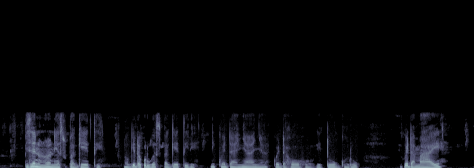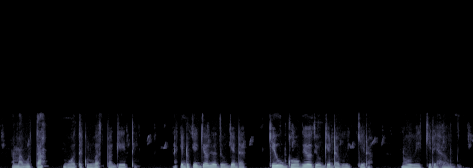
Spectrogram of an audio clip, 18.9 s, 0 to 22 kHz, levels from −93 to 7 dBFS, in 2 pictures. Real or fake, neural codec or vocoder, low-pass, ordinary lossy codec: real; none; 7.2 kHz; MP3, 64 kbps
